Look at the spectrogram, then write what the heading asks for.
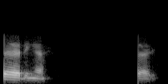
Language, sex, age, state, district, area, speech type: Tamil, male, 60+, Tamil Nadu, Viluppuram, rural, conversation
